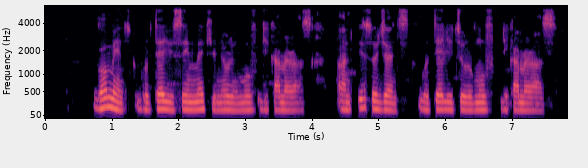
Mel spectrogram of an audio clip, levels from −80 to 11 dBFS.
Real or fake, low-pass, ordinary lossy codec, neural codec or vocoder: real; 5.4 kHz; none; none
